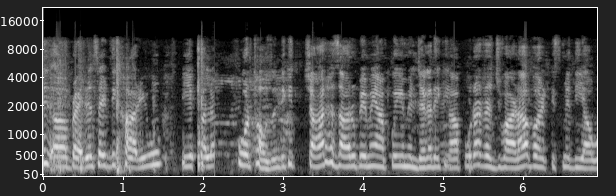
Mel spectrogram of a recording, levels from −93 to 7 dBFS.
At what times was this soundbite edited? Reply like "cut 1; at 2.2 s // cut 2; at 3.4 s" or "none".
cut 1; at 2.1 s // cut 2; at 5.0 s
